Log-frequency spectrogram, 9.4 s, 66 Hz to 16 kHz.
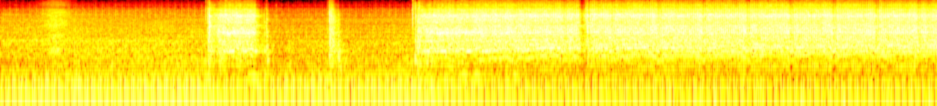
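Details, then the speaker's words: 1968 John Deere 140 garden tractor, first start attempt after carb cleaner and choke, smoke from the exhaust: steady ~3/s starter chug with a few louder catches but no running; owner suspects a flooded carburetor. "All right. I don't want to burn out the starter. Damn. I bet you we flooded that carburetor."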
